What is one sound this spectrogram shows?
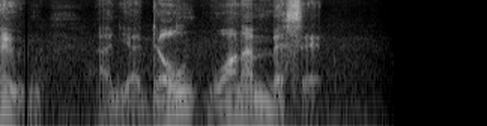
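A deep-voiced man speaks warmly with a rough accent, heard close.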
